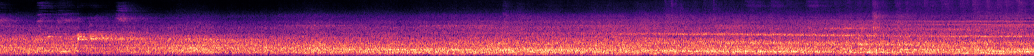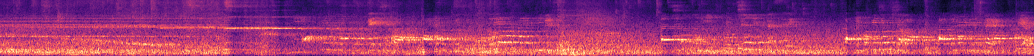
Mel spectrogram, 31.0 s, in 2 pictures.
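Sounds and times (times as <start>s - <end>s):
electric train rumbling: 0.0s - 31.0s.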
